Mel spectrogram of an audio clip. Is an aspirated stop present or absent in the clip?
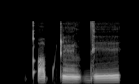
absent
